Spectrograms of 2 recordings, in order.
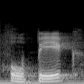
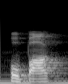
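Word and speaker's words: opaque: अगला है ओपेक, ओपाक ये नहीं पढ़ना है इसको पढ़िएगा ओपेक, एंड इसका मतलब होता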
